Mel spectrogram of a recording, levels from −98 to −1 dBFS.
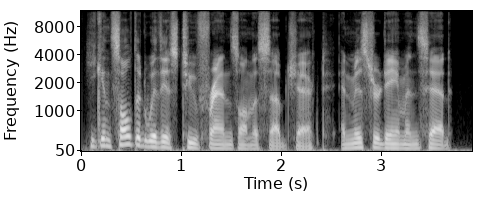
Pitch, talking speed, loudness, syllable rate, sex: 105 Hz, 200 wpm, -20 LUFS, 4.7 syllables/s, male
